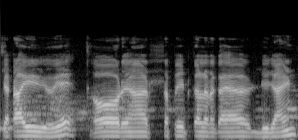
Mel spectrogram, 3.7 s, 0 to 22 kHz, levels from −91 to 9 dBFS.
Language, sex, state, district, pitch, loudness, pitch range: Hindi, male, Madhya Pradesh, Katni, 125 Hz, -18 LUFS, 120-130 Hz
